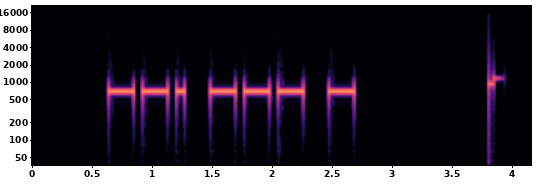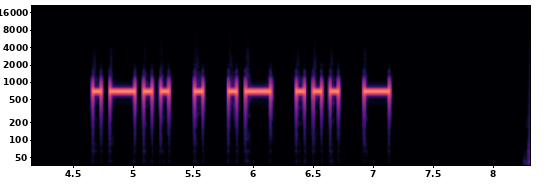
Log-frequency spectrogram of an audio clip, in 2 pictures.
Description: Morse code, heard as a keyed tone, about 17 wpm, 700 Hz. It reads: GOT LEAST
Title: Sets of 2 Words - New Word Drill - 17wpm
